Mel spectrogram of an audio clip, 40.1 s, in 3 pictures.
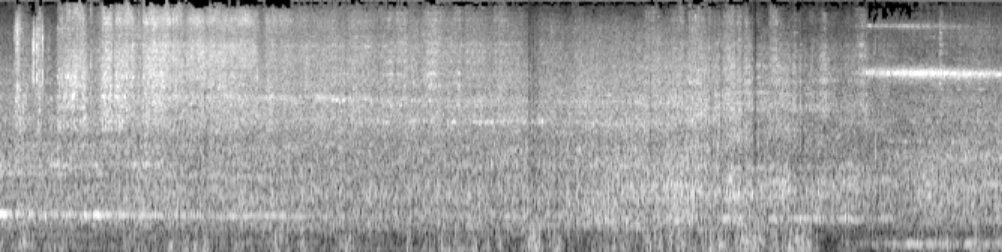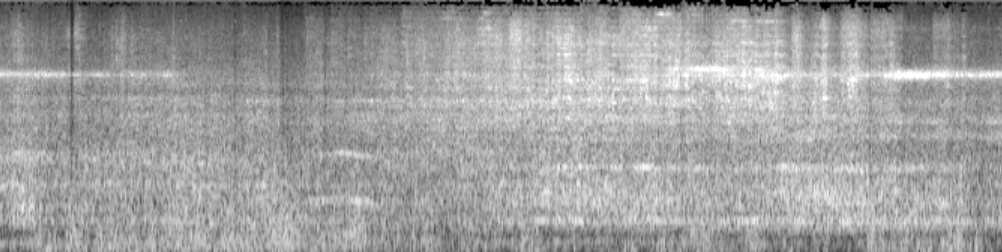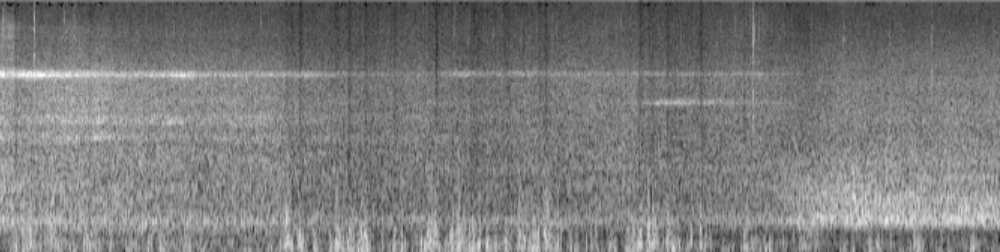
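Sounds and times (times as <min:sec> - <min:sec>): train wheels squealing: 0:00.0 - 0:31.5, 0:32.3 - 0:34.4, 0:35.0 - 0:40.0
train rumbling over rails: 0:00.0 - 0:40.0.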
